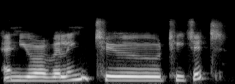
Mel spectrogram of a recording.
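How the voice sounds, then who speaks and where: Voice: medium pitch, measured pace, mellow, clean tone, no room sound, muffled recording. A counselor answering questions on a webinar, talking with many fillers and restarts over a video call. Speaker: counselor and program researcher.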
